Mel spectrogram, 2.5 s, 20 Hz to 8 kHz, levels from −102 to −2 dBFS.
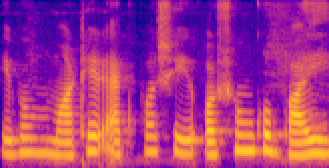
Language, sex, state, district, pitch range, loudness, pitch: Bengali, female, West Bengal, Purulia, 190-230 Hz, -19 LUFS, 205 Hz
